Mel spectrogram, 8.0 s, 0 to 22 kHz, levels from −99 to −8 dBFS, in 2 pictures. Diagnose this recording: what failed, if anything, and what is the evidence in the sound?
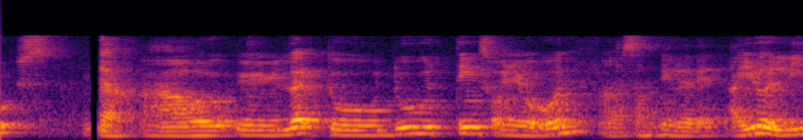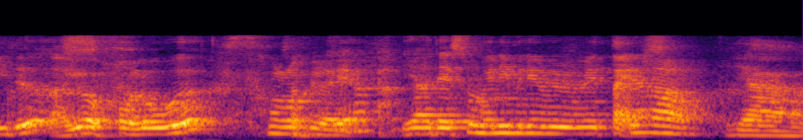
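The failure is most likely a Bluetooth dropout on the wireless playback link. The speech cuts to silence from 0.45 to 0.50 s, a hole of about 43 ms, consistent with two lost frames. When it returns, the speech has moved on as though it had played through the gap.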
